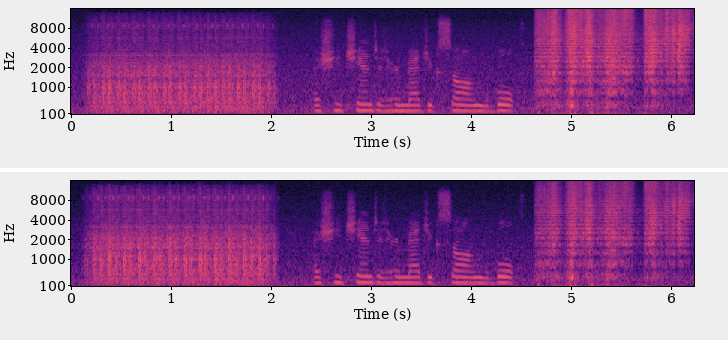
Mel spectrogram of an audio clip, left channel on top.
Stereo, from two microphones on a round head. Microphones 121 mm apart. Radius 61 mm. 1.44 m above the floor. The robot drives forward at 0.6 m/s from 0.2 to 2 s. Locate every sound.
2.4 s a woman speaking: 5° left (ahead or behind)
4.6 s crumpling: 20° left (ahead or behind)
